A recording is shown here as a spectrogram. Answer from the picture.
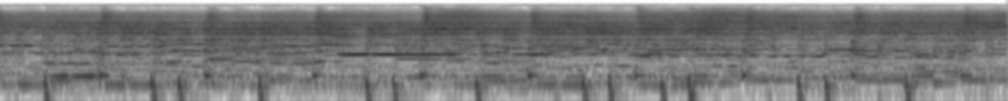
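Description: Live rock band playing loud: electric guitar lead lines with bent and held notes over drums and bass. The longest held note rings out for about a second a little after three seconds in.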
